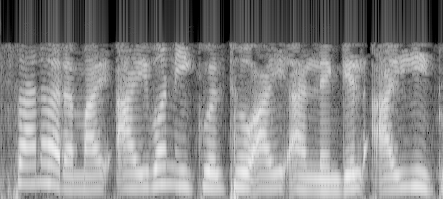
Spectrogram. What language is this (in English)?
Malayalam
